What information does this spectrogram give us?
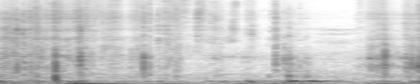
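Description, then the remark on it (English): Small paper cups being crumpled and folded over and over, giving irregular crinkling and crackling bursts with a few sharper snaps, fairly quiet, with no one talking. “Thing is, if you hear a lot of rustling, it's because we have small cups and I just, you know, folded them up a billion times.”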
